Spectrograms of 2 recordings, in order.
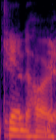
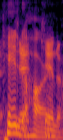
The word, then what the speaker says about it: Kandahar: After the Soviet withdrawal, Omar established and taught at a small village in the province of Kandahar. Am I pronouncing that right? – Kandahar. – Yeah. Kandahar. Thank you.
